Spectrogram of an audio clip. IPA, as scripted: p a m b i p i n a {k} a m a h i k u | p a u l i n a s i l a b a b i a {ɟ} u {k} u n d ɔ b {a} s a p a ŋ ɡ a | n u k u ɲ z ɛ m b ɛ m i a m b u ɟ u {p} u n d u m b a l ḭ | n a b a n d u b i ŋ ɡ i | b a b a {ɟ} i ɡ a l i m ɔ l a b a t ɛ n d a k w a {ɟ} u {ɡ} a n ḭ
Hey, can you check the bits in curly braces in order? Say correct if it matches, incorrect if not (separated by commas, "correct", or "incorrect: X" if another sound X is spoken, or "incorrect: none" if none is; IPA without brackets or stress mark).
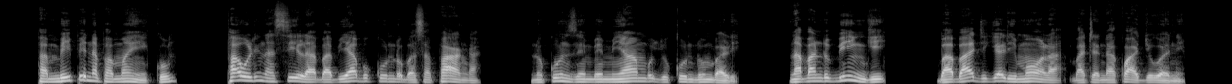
incorrect: p, incorrect: b, correct, correct, incorrect: k, correct, correct, correct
